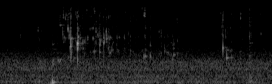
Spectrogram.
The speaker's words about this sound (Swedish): samtidigt som han häller upp ännu en whisky.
